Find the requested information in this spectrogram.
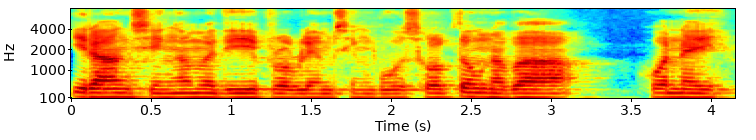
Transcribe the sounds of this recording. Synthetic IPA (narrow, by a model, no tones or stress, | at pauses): iɾaŋsiŋɐmɐdipɾoblemsiŋbusolp̚tɐwnɐbɐ | hot̚nɐj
